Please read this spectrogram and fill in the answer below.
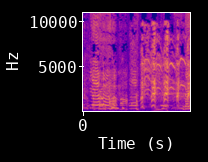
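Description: Young men laughing, mixed with bits of excited speech.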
